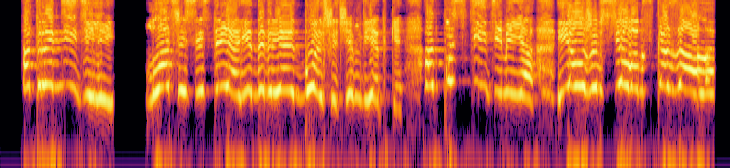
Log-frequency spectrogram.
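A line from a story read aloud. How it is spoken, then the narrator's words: Pleading again. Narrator (Russian): Снова взмолилась Миронова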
